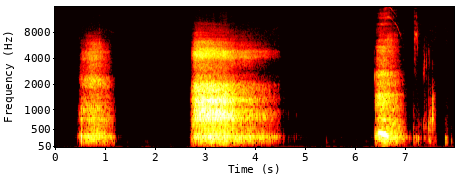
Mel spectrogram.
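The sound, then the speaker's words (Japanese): Three soft, airy exhalations blown out, the middle one longest, separated by silence; a few faint mouth clicks follow the last breath. No talking. “おちんちんに吐息かけてみたわ。”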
